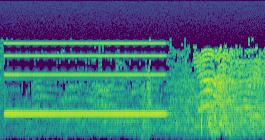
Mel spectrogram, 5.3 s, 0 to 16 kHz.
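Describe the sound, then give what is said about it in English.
A school dismissal bell in the Alief Independent School District on Houston's southeast side sounds as one loud, steady electronic tone held for about three seconds, then cuts off into lively chatter of students speaking 88 languages pouring into the hallways. “At the dismissal bell, a United Nations of students, 88 different languages in all, pours into the hallways.”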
